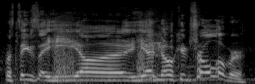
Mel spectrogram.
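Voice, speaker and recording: A man's voice: high-pitched, moderate pace. A man giving casual reaction commentary as he streams a game, exclamatory and joking. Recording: faint game music behind.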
